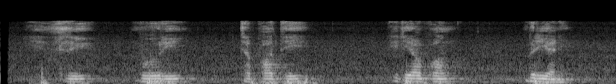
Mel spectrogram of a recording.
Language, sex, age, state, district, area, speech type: Tamil, male, 60+, Tamil Nadu, Viluppuram, urban, spontaneous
